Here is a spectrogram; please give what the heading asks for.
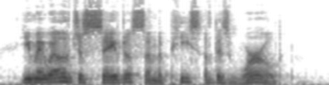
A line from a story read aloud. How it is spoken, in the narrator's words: von Leto Vorbeck exclaimed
